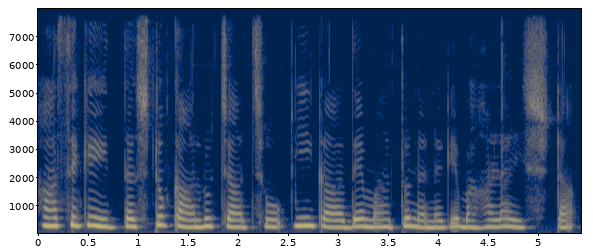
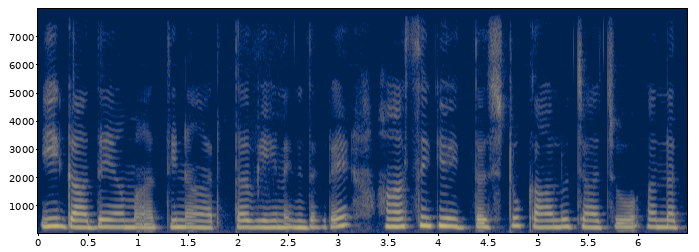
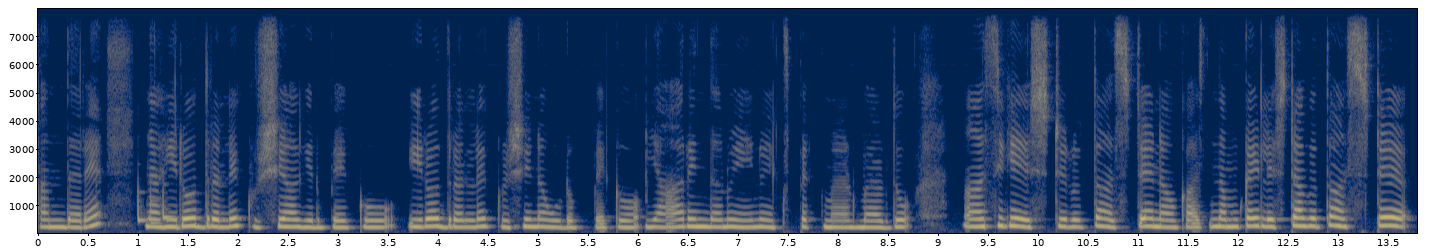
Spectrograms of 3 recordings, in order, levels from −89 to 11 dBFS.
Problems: none marked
